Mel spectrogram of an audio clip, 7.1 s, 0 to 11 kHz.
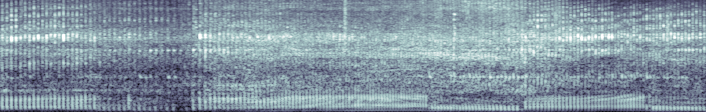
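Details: Honda CT70 mini bike, garage find, first start in years, with the rotted exhaust tapped back together: small single popping at idle with throttle blips, loud and raspy through the makeshift pipe; new pipe planned.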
